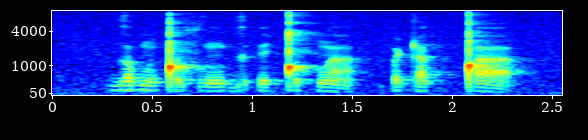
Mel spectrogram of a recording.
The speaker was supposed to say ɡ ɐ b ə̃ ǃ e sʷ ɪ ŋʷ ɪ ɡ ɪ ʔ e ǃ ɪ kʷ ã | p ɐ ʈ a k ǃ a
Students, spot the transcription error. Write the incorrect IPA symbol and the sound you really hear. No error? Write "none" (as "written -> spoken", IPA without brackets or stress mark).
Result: ə̃ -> ɐ̃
